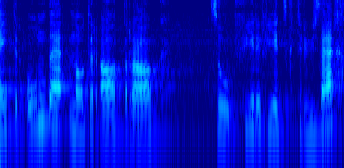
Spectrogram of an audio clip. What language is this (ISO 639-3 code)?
gsw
